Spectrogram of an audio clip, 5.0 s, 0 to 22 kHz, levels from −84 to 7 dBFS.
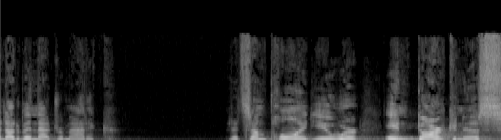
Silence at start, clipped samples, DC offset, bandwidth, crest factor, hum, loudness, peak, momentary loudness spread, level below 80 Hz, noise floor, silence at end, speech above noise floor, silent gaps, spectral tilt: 0 s; under 0.1%; under 0.1%; 17 kHz; 20 dB; none; -24 LUFS; -4 dBFS; 14 LU; -60 dBFS; -70 dBFS; 0 s; 47 dB; none; -4 dB/octave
